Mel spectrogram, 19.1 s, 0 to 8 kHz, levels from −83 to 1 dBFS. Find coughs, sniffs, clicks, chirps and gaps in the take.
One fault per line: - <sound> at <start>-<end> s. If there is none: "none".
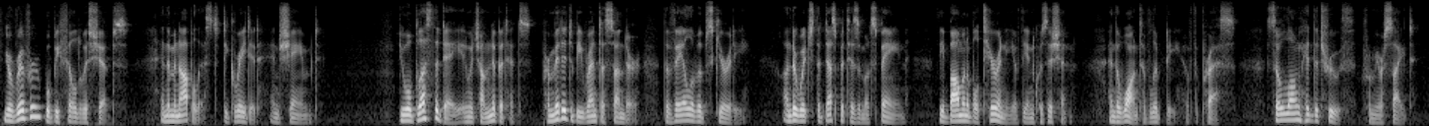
- dropout at 15.5-15.5 s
